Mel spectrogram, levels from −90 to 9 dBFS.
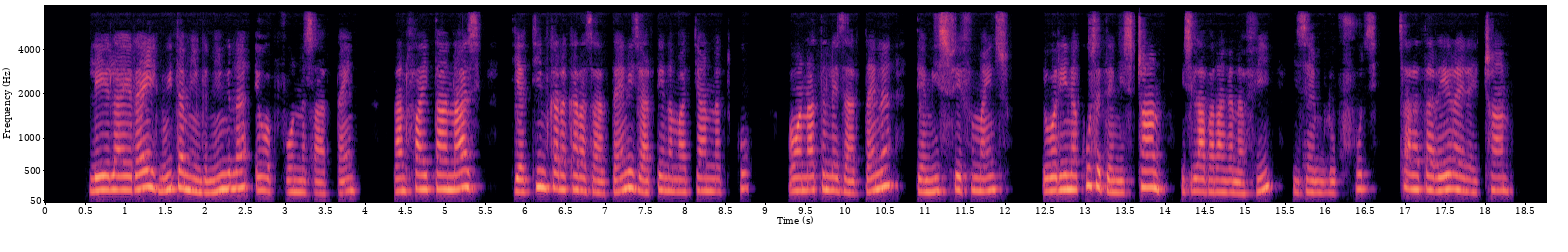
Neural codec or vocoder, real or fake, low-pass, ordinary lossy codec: none; real; 7.2 kHz; AAC, 32 kbps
